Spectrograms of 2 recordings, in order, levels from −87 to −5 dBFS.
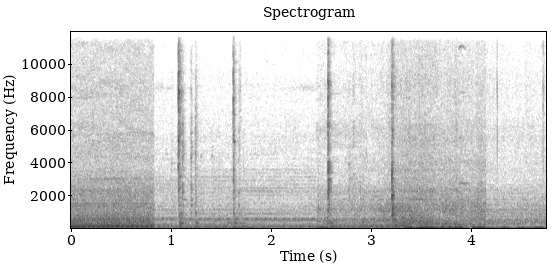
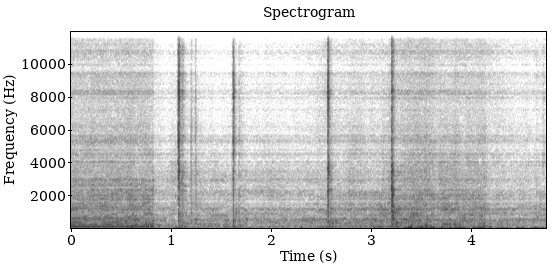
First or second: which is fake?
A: second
